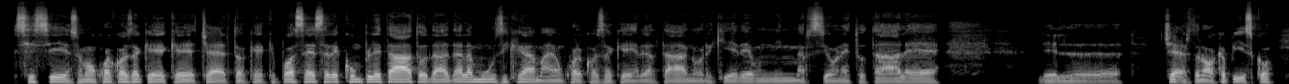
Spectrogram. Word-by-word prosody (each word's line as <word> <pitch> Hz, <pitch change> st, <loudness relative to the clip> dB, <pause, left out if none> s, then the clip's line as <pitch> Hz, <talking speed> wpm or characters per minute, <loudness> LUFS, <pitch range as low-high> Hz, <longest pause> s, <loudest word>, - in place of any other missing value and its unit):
Sì, -, -, +5 dB
sì, 110 Hz, -1 st, +5 dB
insomma, 105 Hz, +1 st, 0 dB
un 105 Hz, -, 0 dB
qualcosa 115 Hz, +1 st, +1 dB
che 105 Hz, -2 st, +1 dB
che 105 Hz, -4 st, 0 dB
certo, 100 Hz, -5 st, 0 dB
che -, -, -6 dB
che -, -, -12 dB
possa 110 Hz, +1 st, +5 dB
essere 110 Hz, -1 st, +4 dB
completato 115 Hz, -1 st, +4 dB
da 105 Hz, -1 st, +2 dB
dalla 110 Hz, +2 st, +1 dB
musica, 110 Hz, -1 st, -1 dB
ma 95 Hz, 0 st, -4 dB
è -, -, -3 dB
un 95 Hz, -, -5 dB
qualcosa 100 Hz, -1 st, -3 dB
che, 100 Hz, -1 st, -5 dB
in 90 Hz, -, -5 dB
realtà, 95 Hz, +1 st, -2 dB
non 95 Hz, 0 st, -8 dB
richiede 95 Hz, +1 st, -6 dB
un'immersione 95 Hz, 0 st, -3 dB
totale 95 Hz, -1 st, -3 dB, 1.0 s
del 90 Hz, -2 st, -7 dB, 0.4 s
certo, -, -, -1 dB
no -, -, +1 dB
capisco, 100 Hz, -4 st, 0 dB
100 Hz, 145 wpm, -25 LUFS, 95-110 Hz, 1.0 s, Sì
